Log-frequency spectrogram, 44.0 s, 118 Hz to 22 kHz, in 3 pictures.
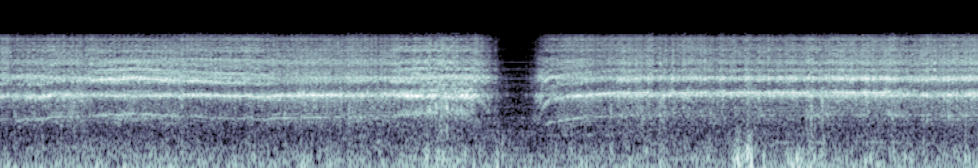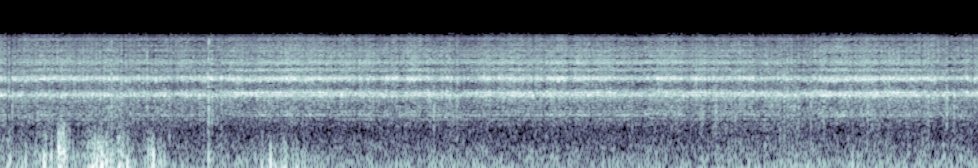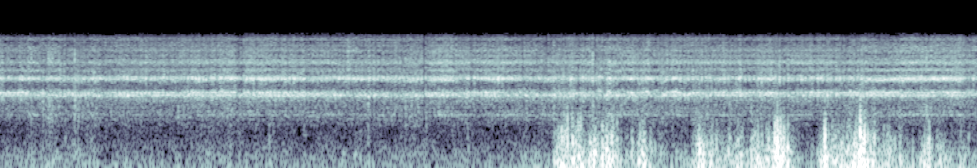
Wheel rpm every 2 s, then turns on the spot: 150, 150, 150, 110, 130, 160, 160, 160, 160, 160, 160, 160, 160, 160, 160, 160, 160, 160, 160, 160, 160, 160.
none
